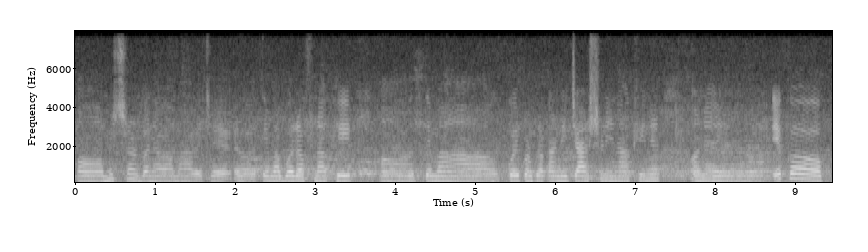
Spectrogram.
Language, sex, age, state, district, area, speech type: Gujarati, female, 18-30, Gujarat, Junagadh, rural, spontaneous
